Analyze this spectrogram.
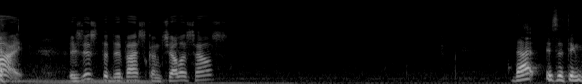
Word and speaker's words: Vasconcelos: Conchelos, pronouncing the CE in a Spanish word as ch. That is not a thing that happens in Spanish. That's Italian. It would be Vasconcelos.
